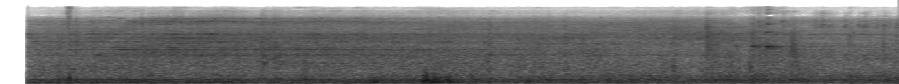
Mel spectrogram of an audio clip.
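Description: Freight train rolling past on the rails behind an electric locomotive, with car-transport wagons: a steady rumble of wheels on track, a thump about four seconds in and brief faint wheel squeals.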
